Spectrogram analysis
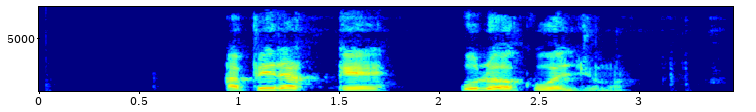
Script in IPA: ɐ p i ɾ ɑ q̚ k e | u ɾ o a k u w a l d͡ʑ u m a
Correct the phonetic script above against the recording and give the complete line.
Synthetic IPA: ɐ p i ɾ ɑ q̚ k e | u l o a k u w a l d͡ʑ u m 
